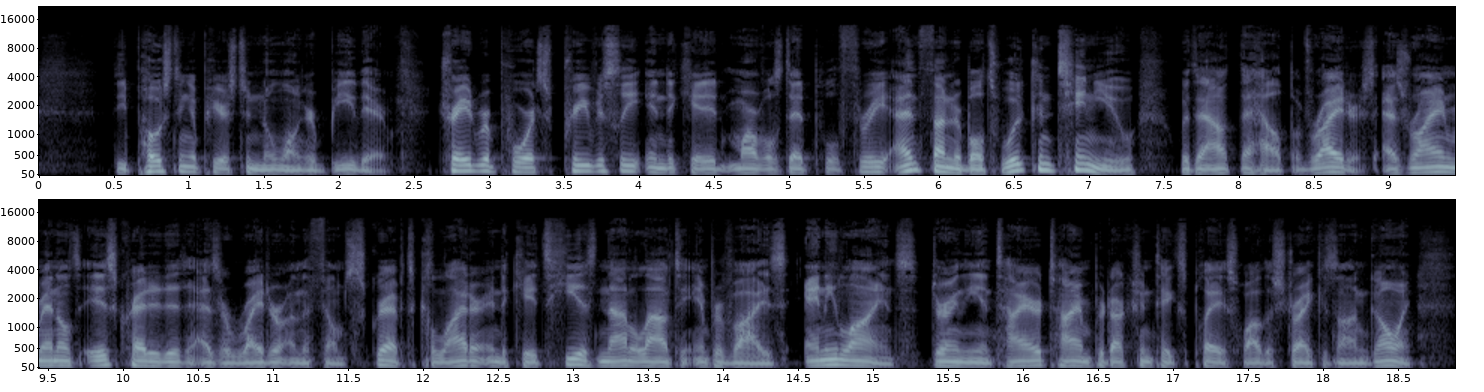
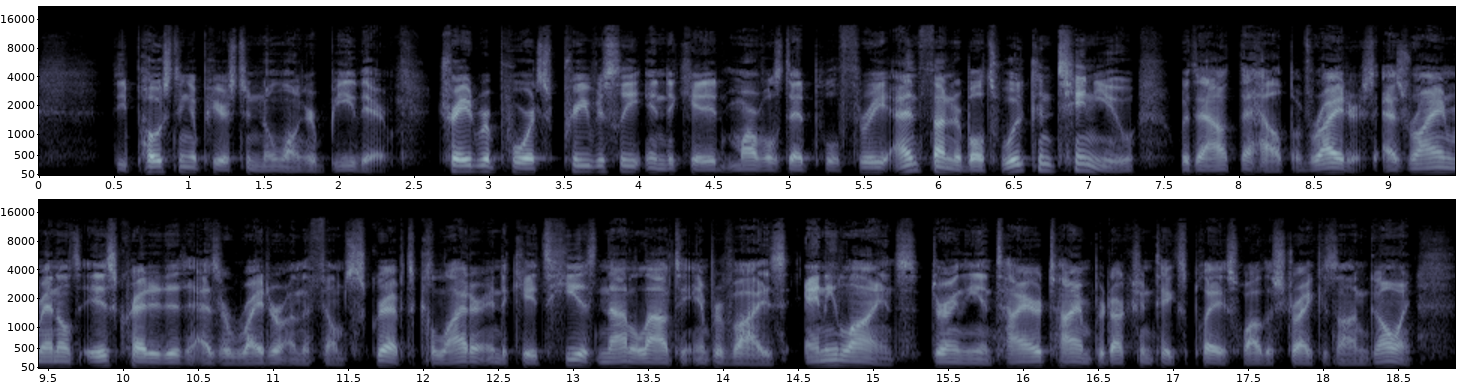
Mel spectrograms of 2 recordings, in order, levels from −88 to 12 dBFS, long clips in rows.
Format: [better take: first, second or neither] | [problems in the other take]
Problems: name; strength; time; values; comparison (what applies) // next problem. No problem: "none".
first | thin; very; fading below 400 Hz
